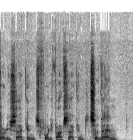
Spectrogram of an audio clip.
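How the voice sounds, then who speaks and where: Over noticeable background noise, a man with a fairly low pitch talks at a fairly slow pace with lively intonation. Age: 60s. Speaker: retired fire captain. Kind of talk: interview.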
